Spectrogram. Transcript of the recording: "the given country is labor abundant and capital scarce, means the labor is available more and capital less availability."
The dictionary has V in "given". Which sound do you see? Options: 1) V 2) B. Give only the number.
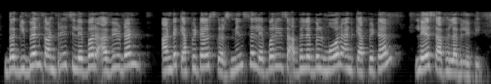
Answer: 2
